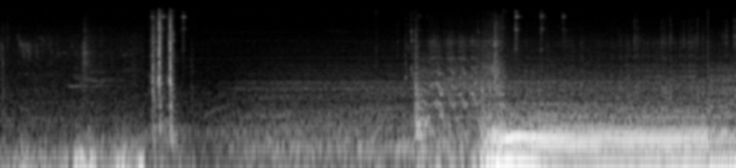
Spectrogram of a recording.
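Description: A couple of sharp knocks, then a car engine cranked by its starter for under a second, catching about five seconds in with a brief rise in revs and settling into a steady idle.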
